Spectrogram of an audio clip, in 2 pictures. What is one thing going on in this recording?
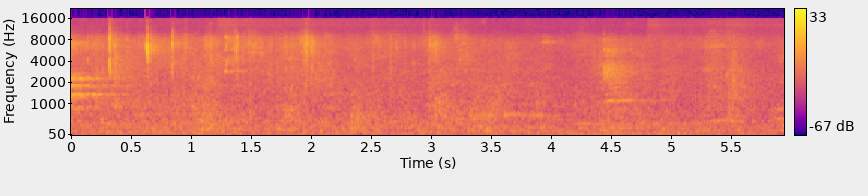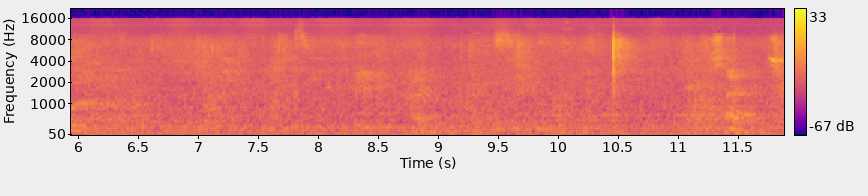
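A congregation murmurs and chats in a large echoing hall.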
